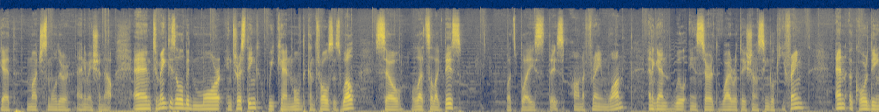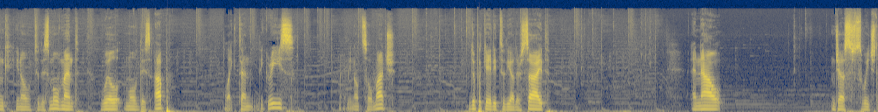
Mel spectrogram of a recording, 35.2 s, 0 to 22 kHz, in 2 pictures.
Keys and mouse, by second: 2.0 space, 3.9-5.4 drag, 8.4 click, 14.0 right click, 16.2-19.2 drag, 20.1 g, 20.3 y, 26.5 shift+d, 26.8 x, 29.7-33.3 drag, 34.1 shift+d.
